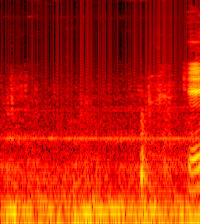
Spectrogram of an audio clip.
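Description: Perodua Axia's three-cylinder engine and stainless steel extractor exhaust heard from inside the cabin, running steadily while the car is driven, the sound low-pitched.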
